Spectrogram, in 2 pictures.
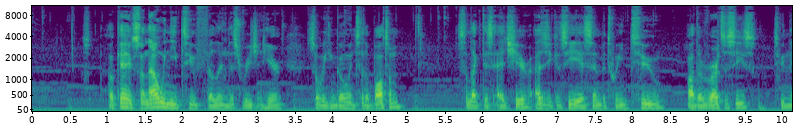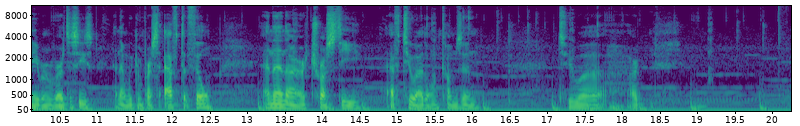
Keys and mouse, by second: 0.0-5.8 drag, 1.0 Tab, 5.8-9.6 middle drag, 10.4 f, 16.6-20.2 middle drag.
